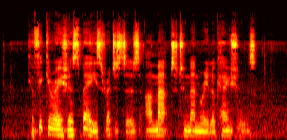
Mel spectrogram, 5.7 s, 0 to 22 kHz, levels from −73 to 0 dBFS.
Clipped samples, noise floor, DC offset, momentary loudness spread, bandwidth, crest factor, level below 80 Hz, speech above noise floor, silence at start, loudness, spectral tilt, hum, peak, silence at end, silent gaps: under 0.1%; -50 dBFS; under 0.1%; 12 LU; 16.5 kHz; 20 dB; -56 dBFS; 32 dB; 0.55 s; -15 LUFS; -1.5 dB/octave; none; 0 dBFS; 0.6 s; none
